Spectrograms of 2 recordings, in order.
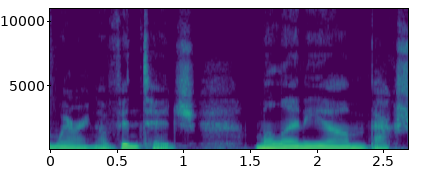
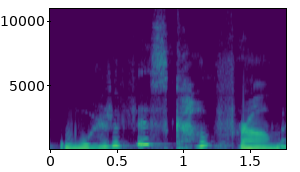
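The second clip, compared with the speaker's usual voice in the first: puzzled; 4 semitones higher, slower than usual. Retold or imitated. Puzzled self-question voiced.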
